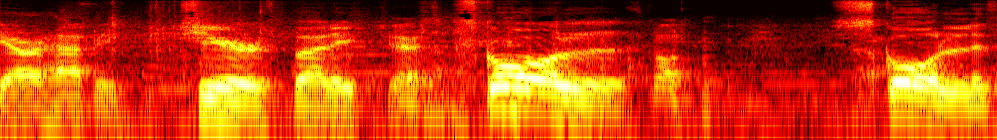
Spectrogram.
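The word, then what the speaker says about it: skål: fries milkshake we are happy cheers buddy cheers school is how you say cheers in Swedish food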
